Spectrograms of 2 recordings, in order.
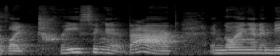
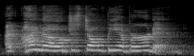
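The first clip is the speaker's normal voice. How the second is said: much higher, louder impersonation of mom; mom's reply; 10 semitones higher, 6 dB louder than usual. Retold or imitated. Mother answering her child, insistent higher voice. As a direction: repeat the warning like an insistent mother.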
